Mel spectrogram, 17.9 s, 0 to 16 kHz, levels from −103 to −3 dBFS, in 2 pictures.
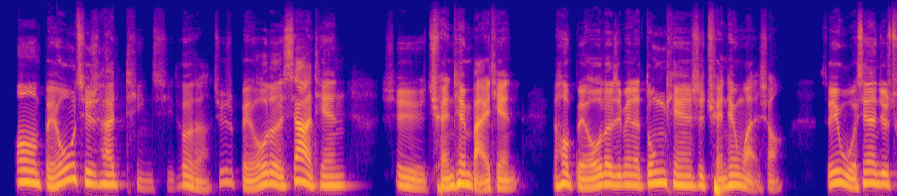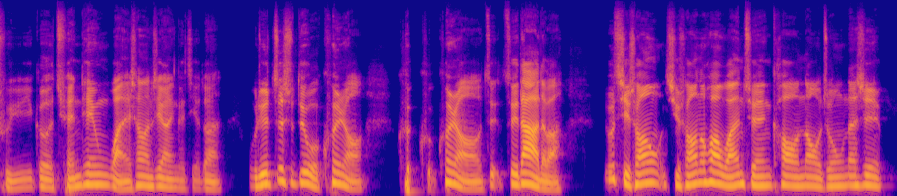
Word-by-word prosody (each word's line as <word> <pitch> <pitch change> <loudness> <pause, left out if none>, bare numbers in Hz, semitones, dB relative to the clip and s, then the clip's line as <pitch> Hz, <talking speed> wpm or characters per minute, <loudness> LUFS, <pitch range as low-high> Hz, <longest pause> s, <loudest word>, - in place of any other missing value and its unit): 嗯， 180 -2 +3
北 130 -5 -1
欧 200 - +1
其 175 -4 +1
实 155 - -4
还 150 -1 +3
挺 140 -9 -12
奇 100 +2 -22
特 135 +4 -4
的。 95 -4 -8
就 175 - -13
是 180 - -9
北 105 -12 -4
欧 135 +10 +1
的 155 -4 +2
夏 180 +6 +5
天 135 0 -1 0.3
是 120 -8 -3
全 110 +4 0
天 155 +3 +5
白 - - +4
天， 105 -1 -1 0.3
然 130 - -3
后 165 - +4
北 120 -5 -2
欧 120 +5 +1
的 155 +1 +2
这 145 - 0
边 145 0 +1
的 140 - +2
冬 165 +6 +1
天 145 -4 +2
是 135 0 -2
全 115 -4 +2
天 145 0 +2
晚 120 - -3
上。 95 +3 -10 0.4
所 155 - -2
以 - - +5
我 140 -10 +1
现 170 - +1
在 170 - +4
就 155 0 +2
处 150 -7 -6
于 100 +3 -7
一 115 - -11
个 110 -2 -4
全 115 +4 -3
天 150 0 0
晚 95 -7 0
上 140 +6 -2
的 135 - -1
这 130 +1 -3
样 115 -3 0
一 - - -9
个 100 - -11
阶 100 0 -16
段， 95 -2 -7 0.3
我 130 - -9
觉 150 - +5
得 - - 0
这 200 - -1
是 175 -2 -5
对 170 - -1
我 145 -8 +1
困 175 - -1
扰 95 -10 -3 0.3
困 - - -5
困 - - -17
困 180 -2 0
扰 95 -10 0
最 95 - -9
最 155 - -1
大 160 -3 +8
的 100 - 0
吧。 85 0 -3 0.4
因 - - -21
为 - - -1
起 - - +2
床 165 0 +2
起 145 -1 -2
床 145 +4 +2
的 170 - +1
话 175 -1 +5
完 135 0 +3
全 140 -3 0
靠 135 -1 -1
闹 130 -2 -2
钟， 125 +3 -3
但 135 0 -2
是 135 -2 -1
135 Hz, 305 characters per minute, -25 LUFS, 115-155 Hz, 0.4 s, 大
